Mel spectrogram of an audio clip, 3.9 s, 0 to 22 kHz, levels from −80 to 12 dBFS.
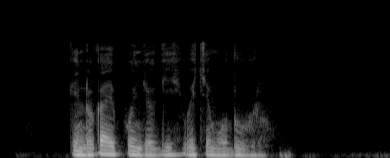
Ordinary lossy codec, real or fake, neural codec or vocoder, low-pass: none; real; none; 7.2 kHz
